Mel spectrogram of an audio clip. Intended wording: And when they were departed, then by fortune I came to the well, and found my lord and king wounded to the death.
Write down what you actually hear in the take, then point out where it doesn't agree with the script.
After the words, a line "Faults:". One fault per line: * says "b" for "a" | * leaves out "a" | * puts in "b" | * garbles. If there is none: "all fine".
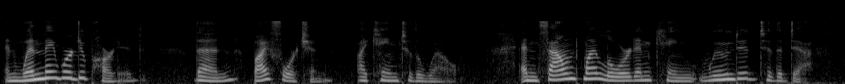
And when they were departed, then by fortune I came to the well, and found my lord and king wounded to the death.
Faults:
all fine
